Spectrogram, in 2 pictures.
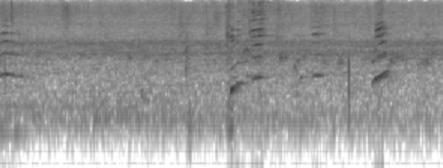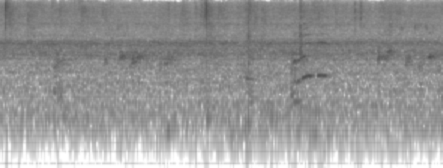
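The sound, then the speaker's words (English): Hungry cats meow for food. A few short, faint meows stand out at scattered moments over a quiet, hissy background. “I'm going to try to record my cats meowing because they're wanting to eat.”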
